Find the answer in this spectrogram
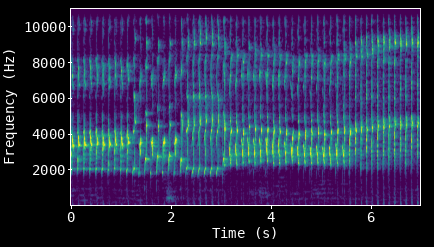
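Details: Fighter-type lovebird performing its long ngekek: a relentless, rapid chattering trill of shrill buzzy pulses, about seven each second, shifting slightly lower in pitch after the first seconds and continuing without pause.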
